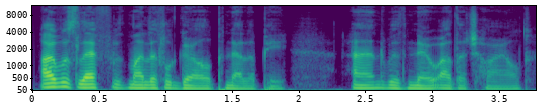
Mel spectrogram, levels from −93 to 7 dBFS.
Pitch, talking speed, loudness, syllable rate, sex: 110 Hz, 205 wpm, -20 LUFS, 5.6 syllables/s, male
